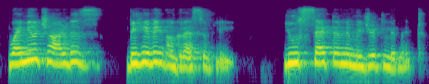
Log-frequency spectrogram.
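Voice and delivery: usual speaking voice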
